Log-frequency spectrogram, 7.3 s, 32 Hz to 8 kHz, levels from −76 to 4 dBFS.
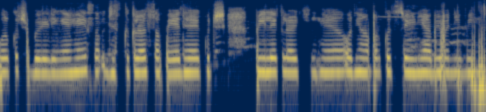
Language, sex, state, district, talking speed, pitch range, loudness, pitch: Hindi, female, Uttar Pradesh, Jyotiba Phule Nagar, 190 wpm, 215-225 Hz, -16 LUFS, 220 Hz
